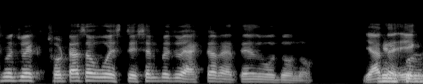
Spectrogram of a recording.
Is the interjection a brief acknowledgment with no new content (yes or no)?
yes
